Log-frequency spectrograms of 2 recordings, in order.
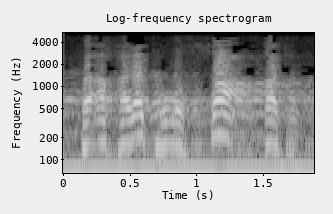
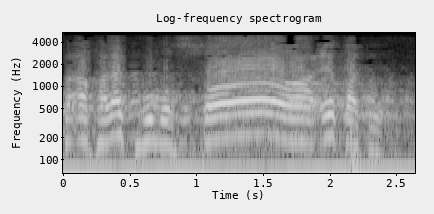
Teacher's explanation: بسكون العين وحذف الألف · Shown in: first take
